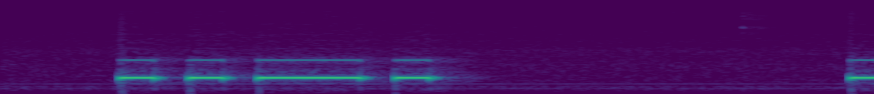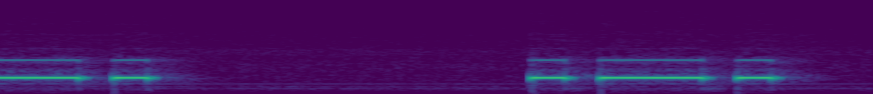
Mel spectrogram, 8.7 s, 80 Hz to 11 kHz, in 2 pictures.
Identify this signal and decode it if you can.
Morse code, heard as a keyed tone, about 7 wpm, 660 Hz. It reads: F N R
